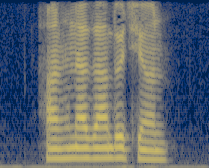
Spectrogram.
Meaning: disobedience, insubordination
- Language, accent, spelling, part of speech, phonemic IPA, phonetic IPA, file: Armenian, Eastern Armenian, անհնազանդություն, noun, /ɑnhənɑzɑnduˈtʰjun/, [ɑnhənɑzɑndut͡sʰjún], Hy-անհնազանդություն .ogg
